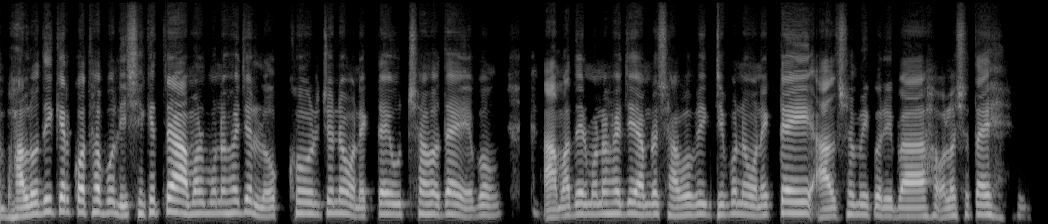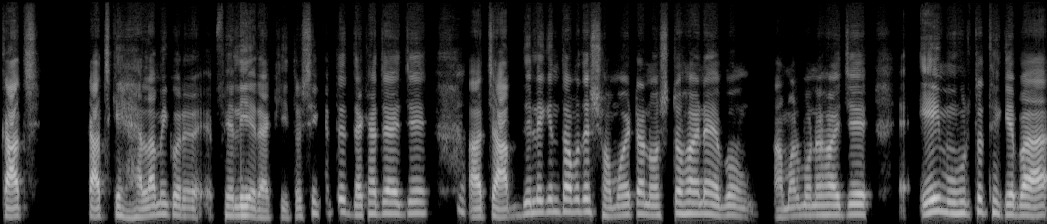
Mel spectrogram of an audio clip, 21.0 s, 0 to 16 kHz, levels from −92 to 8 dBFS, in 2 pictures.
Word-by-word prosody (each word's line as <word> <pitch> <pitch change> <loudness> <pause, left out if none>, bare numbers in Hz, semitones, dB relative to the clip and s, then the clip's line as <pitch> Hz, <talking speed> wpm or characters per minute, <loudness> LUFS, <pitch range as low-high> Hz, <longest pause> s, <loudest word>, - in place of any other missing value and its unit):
ভালো 140 +5 +6
দিকের 210 0 +2
কথা 195 0 +4
বলি, 165 -5 0
সেক্ষেত্রে 195 +4 0 0.2
আমার 180 +1 0
মনে 180 0 -2
হয় 190 0 -1
যে, - - +3
লক্ষ্য 140 +6 -5
অর্জনে 185 +2 -3
অনেকটাই 135 +5 -1
উৎসাহ 170 +1 -2 0.2
দেয় 170 -3 +3
এবং 155 +3 -3 0.6
আমাদের 150 +6 +1
মনে 175 +1 -1
হয় 180 0 +1
যে, 180 - +1
আমরা 165 +1 -1
স্বাভাবিক 155 +3 -1
জীবনে 165 +1 -3
অনেকটাই 160 +5 +2 0.3
আলসমি 160 +5 -1
করি, 140 -2 -1
বা 135 0 +4 0.3
অলসতায় 155 +4 -1 0.6
কাজ - - +5 0.7
কাজকে - - +1
হেলামি 150 +7 0
করে 145 -3 -1 0.3
ফেলিয়ে 150 -1 +3
রাখি। 115 +2 -6
তো - - -6
সেক্ষেত্রে 195 +2 -5
দেখা 165 +3 0
যায় 180 -1 +4
যে, 185 - -1 0.6
আ - - +5
চাপ 125 +1 +4
দিলে 185 +2 0
কিন্তু 205 0 -3
আমাদের 205 +1 0
সময়টা 155 +4 -2
নষ্ট 155 +3 -5
হয় 180 -1 +3
না, - - +2
এবং 150 0 -2 0.4
আমার 140 +3 -5
মনে 155 0 -1
হয় 160 0 +3
যে, 165 0 +3 0.4
এ - - -8 0.3
এই 210 - +8
মুহূর্ত 180 0 -1 0.2
থেকে 165 -3 0
বা 150 -2 +7
165 Hz, 165 wpm, -24 LUFS, 150-180 Hz, 0.7 s, এই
